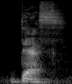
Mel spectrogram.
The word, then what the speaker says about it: desu: here's a major concept this is called death even though it's written as desu it's gonna be pronounced like desu now desu means is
